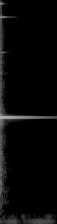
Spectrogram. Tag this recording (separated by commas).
Musical instrument, Music, Mallet percussion, Glockenspiel, Percussion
